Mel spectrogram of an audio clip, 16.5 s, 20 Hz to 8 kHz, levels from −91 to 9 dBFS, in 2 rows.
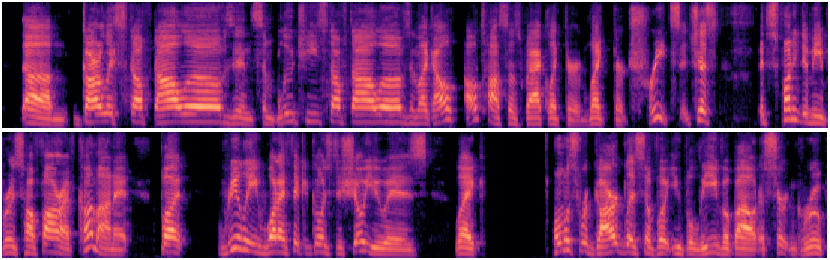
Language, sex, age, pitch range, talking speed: English, male, 30-49, 145-210 Hz, 205 wpm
